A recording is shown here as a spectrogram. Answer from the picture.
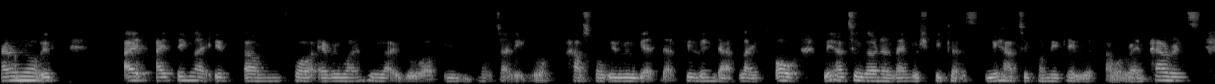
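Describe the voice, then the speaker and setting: A woman with a Vietnamese accent speaks at a moderate pace. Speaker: translator. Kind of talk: panel Q&A answer. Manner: halting.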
